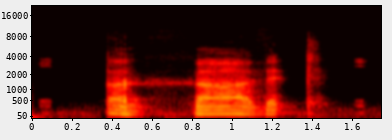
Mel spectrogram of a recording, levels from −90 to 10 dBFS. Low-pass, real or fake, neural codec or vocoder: 10.8 kHz; fake; codec, 24 kHz, 0.9 kbps, WavTokenizer, medium music audio release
